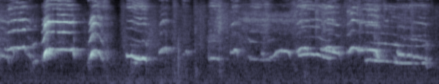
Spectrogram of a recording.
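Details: Brittany puppies, five weeks old, learning crate training at a kennel: a few sharp whimpers open, then a long wavering whine slides along steadily, with several pups crying over one another indoors.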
